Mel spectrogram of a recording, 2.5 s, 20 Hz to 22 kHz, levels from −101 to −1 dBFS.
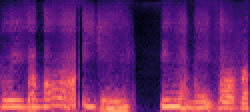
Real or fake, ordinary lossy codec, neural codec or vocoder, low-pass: fake; none; codec, 44.1 kHz, 0.9 kbps, DAC; none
